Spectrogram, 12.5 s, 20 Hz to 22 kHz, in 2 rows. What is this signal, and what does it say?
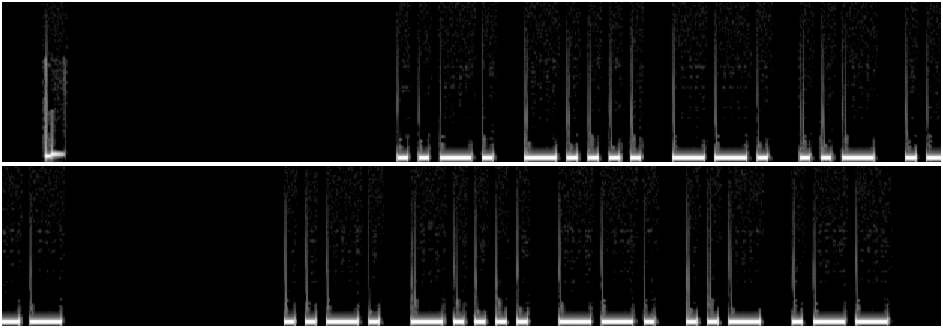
Morse code, heard as a keyed tone, about 17 wpm, 700 Hz. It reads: F6GUW F6GUW
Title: DXCC-100 Call Signs - 5 Characters - Repeated 2x - 17wpm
